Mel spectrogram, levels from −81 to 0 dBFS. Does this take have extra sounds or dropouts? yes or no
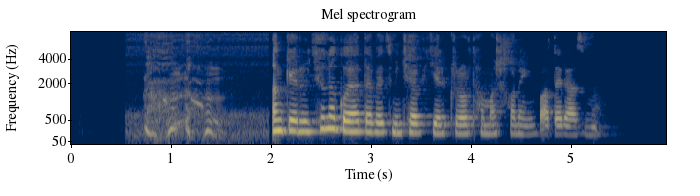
yes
